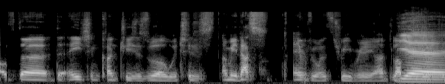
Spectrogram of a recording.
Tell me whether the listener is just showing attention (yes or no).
no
